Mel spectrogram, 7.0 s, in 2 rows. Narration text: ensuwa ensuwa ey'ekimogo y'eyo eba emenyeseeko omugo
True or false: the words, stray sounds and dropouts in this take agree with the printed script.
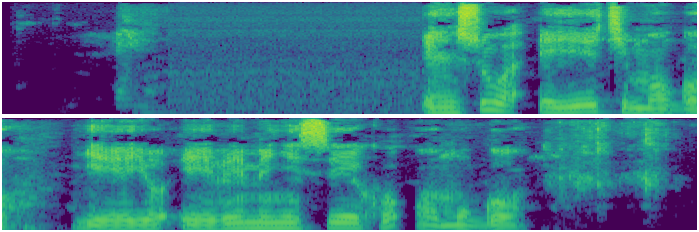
false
